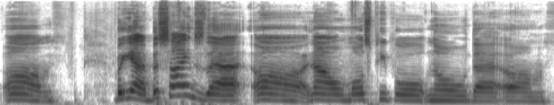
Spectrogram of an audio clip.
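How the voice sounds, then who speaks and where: A woman's voice: mid-range voice, animated, takes it slowly, clear, resonant tone. An American woman vlogging casually, talking in a rambling, hesitant way with many fillers. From United States. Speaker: language learner vlogger. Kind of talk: casual talk to camera.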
